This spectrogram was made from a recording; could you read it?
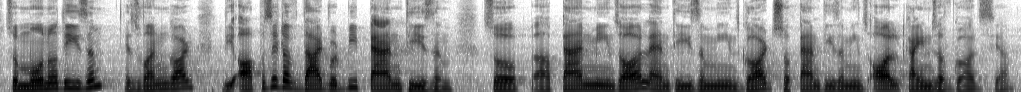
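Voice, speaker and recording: A man teaching a vocabulary lesson at a mid-range pitch, in a casual, talky style. He explains each point step by step and keeps checking in with listeners by asking "okay?". He sounds like someone used to speaking to a class. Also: a little slow, hardly any pauses. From India.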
